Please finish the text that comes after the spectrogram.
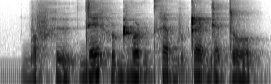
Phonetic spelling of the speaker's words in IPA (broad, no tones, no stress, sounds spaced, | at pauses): b ɐ f h ɨ | d e h u ɖʱ o ɖ t̪ʰ ɛ b u ʈ ɛ ɡ ɛ t o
